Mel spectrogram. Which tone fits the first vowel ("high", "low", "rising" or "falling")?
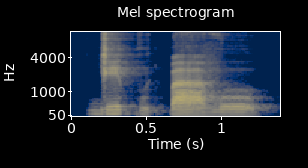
high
